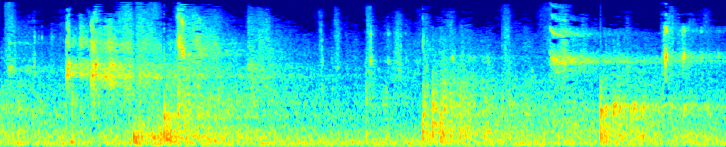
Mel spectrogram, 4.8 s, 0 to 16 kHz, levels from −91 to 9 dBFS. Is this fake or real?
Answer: real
